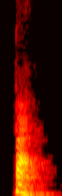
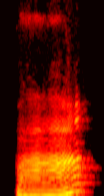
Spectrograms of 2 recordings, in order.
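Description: First: The pitch falls sharply from high. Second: The pitch rises toward the end. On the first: It sounds like scolding someone. "І четвертий. Коли ми кажемо, ругаємося" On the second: It sounds like asking a question. "Другий тон, коли ми нібито запитуємо"

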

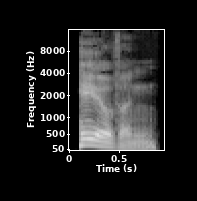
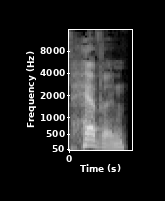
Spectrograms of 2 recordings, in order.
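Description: First: The vowel is stretched into two vowel sounds. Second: The vowel is short and simple. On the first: This is how the old dialect said it. "So it's stretched out" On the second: This is the modern way of saying it. "Instead of heaven"

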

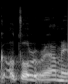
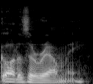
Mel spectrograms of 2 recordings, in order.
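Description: First: It is said in a frightened, alarmed way. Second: It is said in a warm, loving way. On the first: Being surrounded by God feels threatening. The speaker calls it wrong. "he's not saying it in a scary way" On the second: Being surrounded by God feels comforting. The speaker calls it right. "with an attitude of love"

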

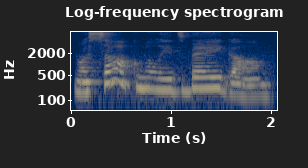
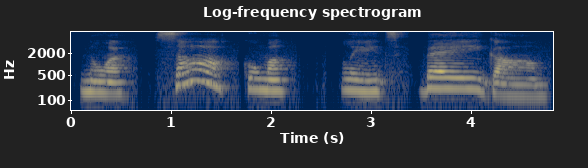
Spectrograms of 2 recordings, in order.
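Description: First: The phrase is said at a normal, natural pace. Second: The phrase is said slowly, syllable by syllable.

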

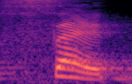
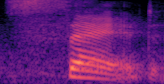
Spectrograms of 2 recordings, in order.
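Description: No difference in how they are said.

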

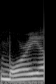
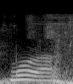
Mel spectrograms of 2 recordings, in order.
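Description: First: The name is pronounced the English way. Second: The name is pronounced the Russian way. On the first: "that's how you pronounce it in English" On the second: "in Russia, it's actually pronounced Mora"

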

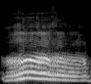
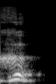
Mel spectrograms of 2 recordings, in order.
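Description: First: The R is rolled like a growl. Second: The R is soft, breathy and voiceless. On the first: This is the southern provincial way of saying it. "У южных французов она звучит «р», прям рычание какое-то" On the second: This is the Parisian way of saying it. "столичный «эг», парижский ... этот звук глухой"

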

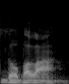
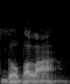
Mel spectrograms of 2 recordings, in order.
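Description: First: It is said with a French pronunciation. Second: The same.

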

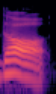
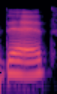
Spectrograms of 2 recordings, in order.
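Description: First: It is said with the Arabic emphatic sound. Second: It is said like the English word dad. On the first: The speaker calls it right. "c'est dot" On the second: The speaker calls it wrong. "c'est pas dad comme en anglais qui signifie papa"

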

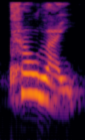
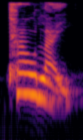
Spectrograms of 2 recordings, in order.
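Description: Both takes have the same delivery.

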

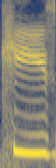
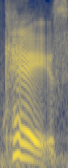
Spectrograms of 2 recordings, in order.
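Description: First: It uses the local Bahamian pronunciation. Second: It follows the pronunciation the spelling suggests. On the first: "They're actually pronounced Keys down here in the Bahamas" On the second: "but it looks like it's Keys"

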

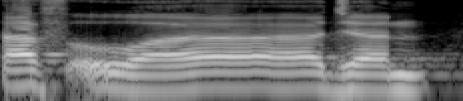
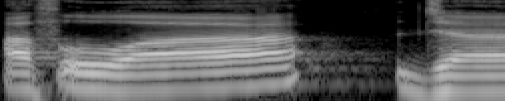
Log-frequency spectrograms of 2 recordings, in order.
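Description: First: The word ends with a short a and n. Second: The word ends with a lengthened a vowel. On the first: The word is read as spelled, without stopping. "এখানে বানান আফ ওয়া জান" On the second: The reader stops at the end of the verse. "উচ্চারণ হবে দুই জবরে বামে ওকফ করার কারণে মাদ্দে আওয়াজ এক আলিফটা নিয়ে পড়িতে হয়"

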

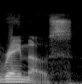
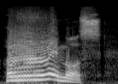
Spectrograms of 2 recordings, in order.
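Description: First: The R at the start is a plain English R. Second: The R at the start is strongly rolled. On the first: The speaker calls it right. "just say Ramos" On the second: The speaker calls it wrong. "rolling their R's excessively"

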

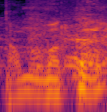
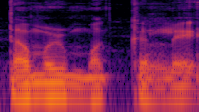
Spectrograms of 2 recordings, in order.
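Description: First: The words are spoken very fast and rushed. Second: The words are spoken slowly and drawn out. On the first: "அதுக்காக இவ்வளோ வேகமா பேசுவ?" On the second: "கொஞ்சம் வேகமா பேசு கண்ணு"

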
